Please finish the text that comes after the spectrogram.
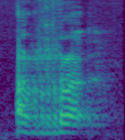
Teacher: It's the air makes the articulator vibrate up and down, open, close, open, close, open, close. And if you don't naturally know how to produce this sound, you do need to sort of have quite a tense setting. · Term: alveolar trill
